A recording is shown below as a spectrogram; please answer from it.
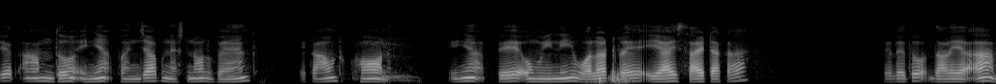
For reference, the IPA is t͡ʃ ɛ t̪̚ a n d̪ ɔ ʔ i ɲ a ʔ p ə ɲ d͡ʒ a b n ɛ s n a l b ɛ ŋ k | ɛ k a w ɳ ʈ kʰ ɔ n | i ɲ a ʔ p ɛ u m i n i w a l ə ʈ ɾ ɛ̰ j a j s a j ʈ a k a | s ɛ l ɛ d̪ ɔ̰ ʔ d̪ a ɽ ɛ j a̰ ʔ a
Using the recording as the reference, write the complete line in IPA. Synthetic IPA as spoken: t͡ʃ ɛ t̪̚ a m d̪ ɔ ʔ i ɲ a ʔ p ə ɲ d͡ʒ a b n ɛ s n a l b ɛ ŋ k | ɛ k a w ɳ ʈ kʰ ɔ n | i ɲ a ʔ p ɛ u m i n i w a l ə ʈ ɾ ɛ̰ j a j s a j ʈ a k a | s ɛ l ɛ d̪ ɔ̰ ʔ d̪ a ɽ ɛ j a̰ ʔ a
